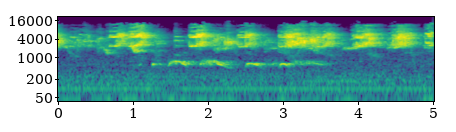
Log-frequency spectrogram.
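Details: Morning bird sounds in front of a house, intense high chirping and chattering in repeated bursts roughly each second, with a few mellow low cooing phrases in the middle.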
